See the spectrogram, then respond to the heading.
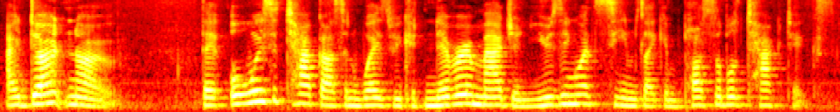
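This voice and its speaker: A woman's voice: medium pitch, normal speed, slight background noise, close to an everyday voice. A woman reading manga aloud as an anxious, brainy young male soldier, an earnest and unsure leader. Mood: worried.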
